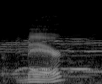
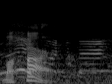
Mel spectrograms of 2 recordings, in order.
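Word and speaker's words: Maher: I've seen this name, M-A-H-E-R, as Mayer or Mahar. I guess it all depends on where you're from.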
